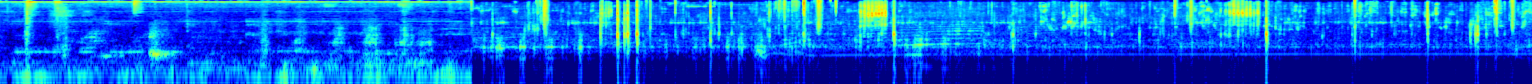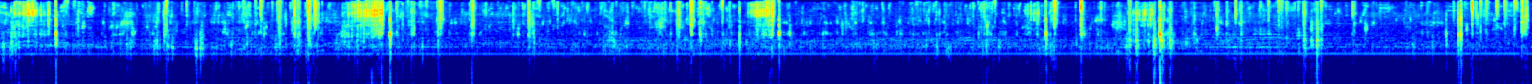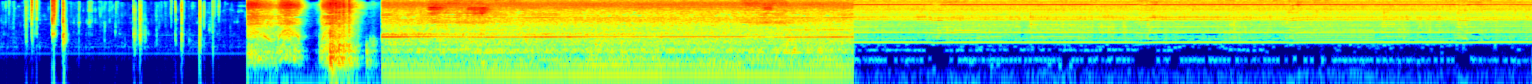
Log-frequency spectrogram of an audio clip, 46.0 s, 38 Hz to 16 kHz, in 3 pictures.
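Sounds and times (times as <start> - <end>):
power tool whining: 33.1 - 45.9.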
